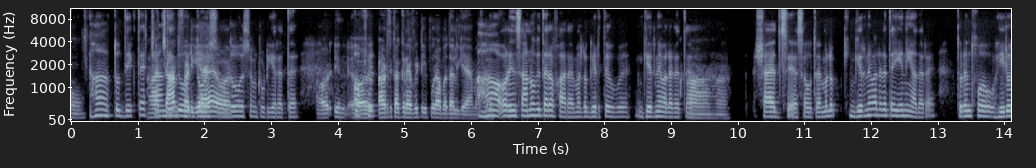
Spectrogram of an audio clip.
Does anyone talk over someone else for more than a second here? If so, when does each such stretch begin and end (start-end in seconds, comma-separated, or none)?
1.1-2.5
